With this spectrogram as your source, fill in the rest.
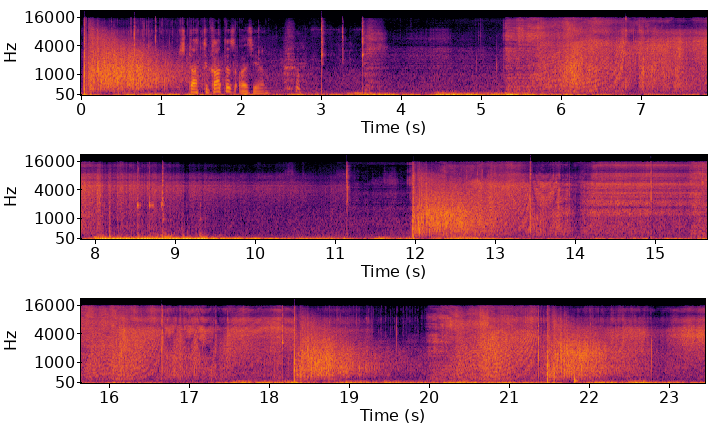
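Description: A firework on the ground hisses and crackles in bursts.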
